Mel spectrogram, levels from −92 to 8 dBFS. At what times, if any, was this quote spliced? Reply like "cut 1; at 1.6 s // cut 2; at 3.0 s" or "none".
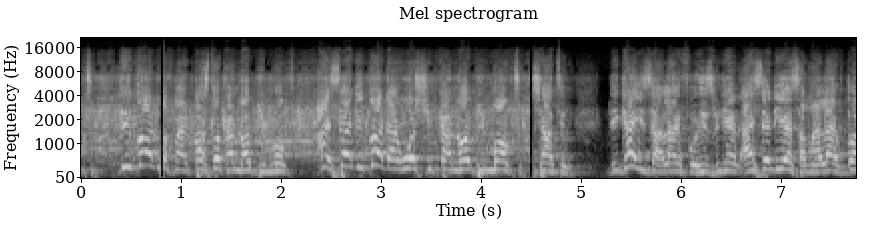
cut 1; at 0.9 s // cut 2; at 4.5 s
